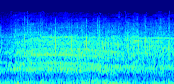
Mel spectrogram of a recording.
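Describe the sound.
Dense, steady applause from a live audience welcoming the bass player on stage at a Jimi Hendrix concert, a continuous wash of many clapping hands with no pauses.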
